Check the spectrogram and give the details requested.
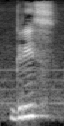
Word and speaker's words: gris: Gris. Gris pour les masculins et grise pour les féminins. La prononciation c'est différente. Pour les masculins, no pronunciamos la S, gris.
